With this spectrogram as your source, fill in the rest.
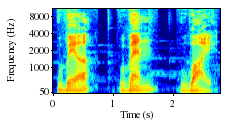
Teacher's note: व साउंड को दोनों लिप्स के साथ प्रोड्यूस किया जाता है, जैसे उर्दू में हम वाओ को प्रोनाउंस करते हैं।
